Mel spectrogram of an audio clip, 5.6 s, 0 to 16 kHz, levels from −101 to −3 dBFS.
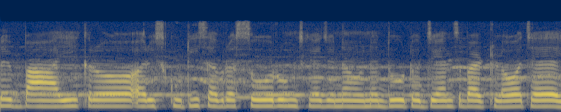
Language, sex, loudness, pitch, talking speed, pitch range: Magahi, female, -25 LUFS, 200 Hz, 150 wpm, 195-205 Hz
